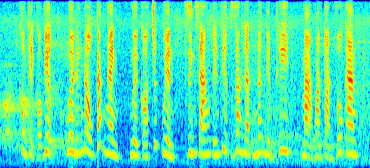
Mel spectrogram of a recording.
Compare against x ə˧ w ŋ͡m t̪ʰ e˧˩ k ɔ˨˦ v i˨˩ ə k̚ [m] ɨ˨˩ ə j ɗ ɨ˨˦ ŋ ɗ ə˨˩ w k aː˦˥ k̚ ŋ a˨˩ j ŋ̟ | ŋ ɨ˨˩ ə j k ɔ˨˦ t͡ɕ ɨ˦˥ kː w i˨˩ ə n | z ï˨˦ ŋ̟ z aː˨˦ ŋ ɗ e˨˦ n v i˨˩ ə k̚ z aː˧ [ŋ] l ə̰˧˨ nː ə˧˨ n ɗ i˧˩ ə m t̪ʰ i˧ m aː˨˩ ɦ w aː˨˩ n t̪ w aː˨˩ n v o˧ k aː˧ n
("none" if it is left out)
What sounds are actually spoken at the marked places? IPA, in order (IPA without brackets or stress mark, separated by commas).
ŋ, n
